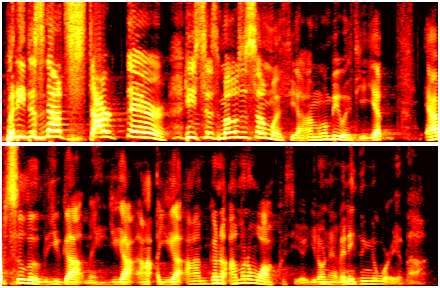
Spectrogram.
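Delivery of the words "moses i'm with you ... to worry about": lower, softer, quick offhand reassurance; lightly voiced laid-back God; casual God voice. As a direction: brush it off like God saying sure, sure.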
